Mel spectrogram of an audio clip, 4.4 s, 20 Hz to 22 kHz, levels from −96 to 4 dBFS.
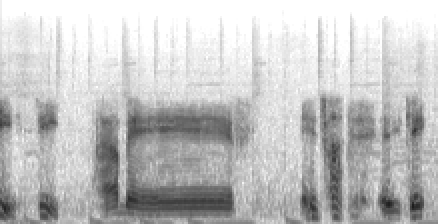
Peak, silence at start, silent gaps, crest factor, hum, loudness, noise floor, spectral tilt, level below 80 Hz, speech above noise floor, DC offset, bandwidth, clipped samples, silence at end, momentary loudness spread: -4 dBFS; 0 s; none; 18 dB; none; -22 LUFS; -50 dBFS; -7 dB/octave; -54 dBFS; 29 dB; under 0.1%; 7.8 kHz; under 0.1%; 0.15 s; 11 LU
